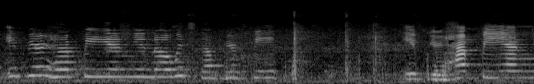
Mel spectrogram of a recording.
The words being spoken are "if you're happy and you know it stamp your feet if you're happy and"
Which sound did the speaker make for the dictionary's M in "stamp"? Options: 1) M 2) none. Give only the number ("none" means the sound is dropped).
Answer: 2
